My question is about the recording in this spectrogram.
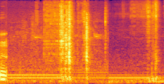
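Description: Microwave oven running, a steady low electrical hum, with a few sharp clicks about a second in.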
